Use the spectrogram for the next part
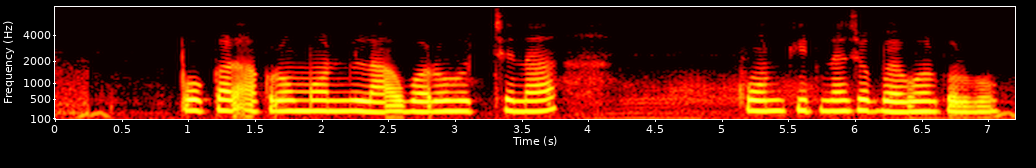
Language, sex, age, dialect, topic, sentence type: Bengali, female, 18-24, Rajbangshi, agriculture, question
